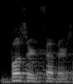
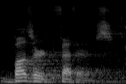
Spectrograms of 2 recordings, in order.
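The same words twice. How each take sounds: First: It is said fast. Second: It is said at normal speed.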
